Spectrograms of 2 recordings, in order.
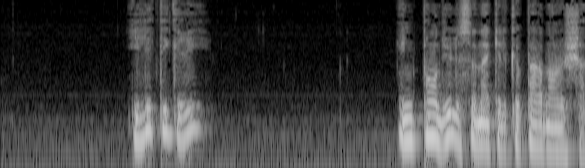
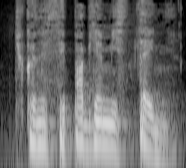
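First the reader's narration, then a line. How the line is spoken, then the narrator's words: Brisk. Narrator (French): lui dit vivement Ron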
